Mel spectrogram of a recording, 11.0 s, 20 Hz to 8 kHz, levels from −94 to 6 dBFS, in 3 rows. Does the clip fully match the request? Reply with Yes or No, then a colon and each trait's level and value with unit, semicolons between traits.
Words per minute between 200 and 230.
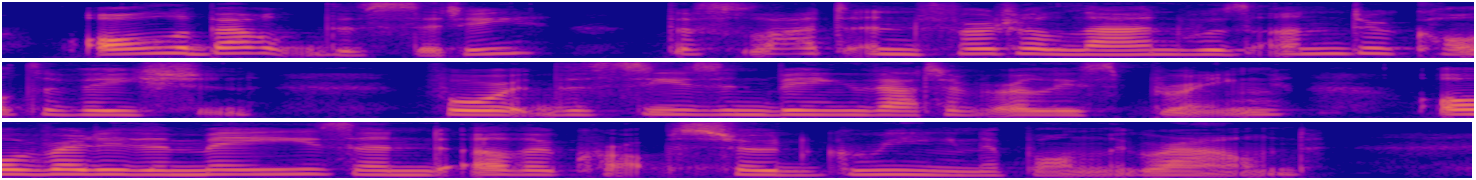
No: average, 170 wpm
